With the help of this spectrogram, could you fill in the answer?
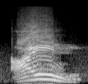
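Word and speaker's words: ع: আইন আইন টাকে এটাকে কণ্ঠনালীর মধ্যখানে চাপ দিয়ে কণ্ঠনালীর মধ্যখানে তাহলে আইন টাকে আমরা কিভাবে উচ্চারণ করব কন্ঠনীর মধ্যখানে চাপ দিয়ে কন্ঠনের মধ্যখানে যদি চাপ দেই তখন হবে আইন আইন চাপ দেই দেখি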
